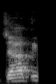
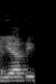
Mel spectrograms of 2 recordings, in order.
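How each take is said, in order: First: The word begins with a j sound. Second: The word begins with a y sound. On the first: The speaker calls it wrong. "জাতি বলবে না" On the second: The speaker calls it right. "ইয়াতি বললাম না"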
